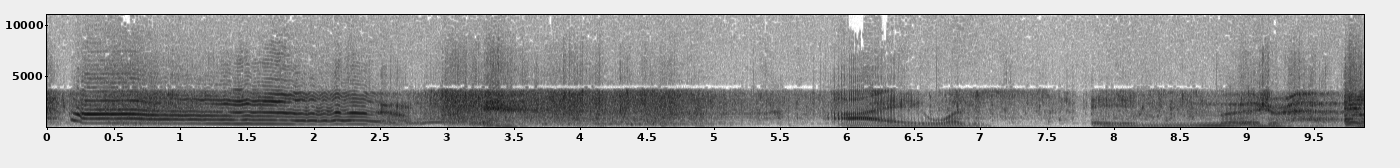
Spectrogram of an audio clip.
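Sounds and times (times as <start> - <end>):
water splashing and churning: 0.0 - 9.7
woman moaning: 0.2 - 3.5.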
